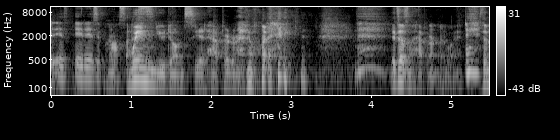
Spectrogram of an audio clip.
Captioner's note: laughing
